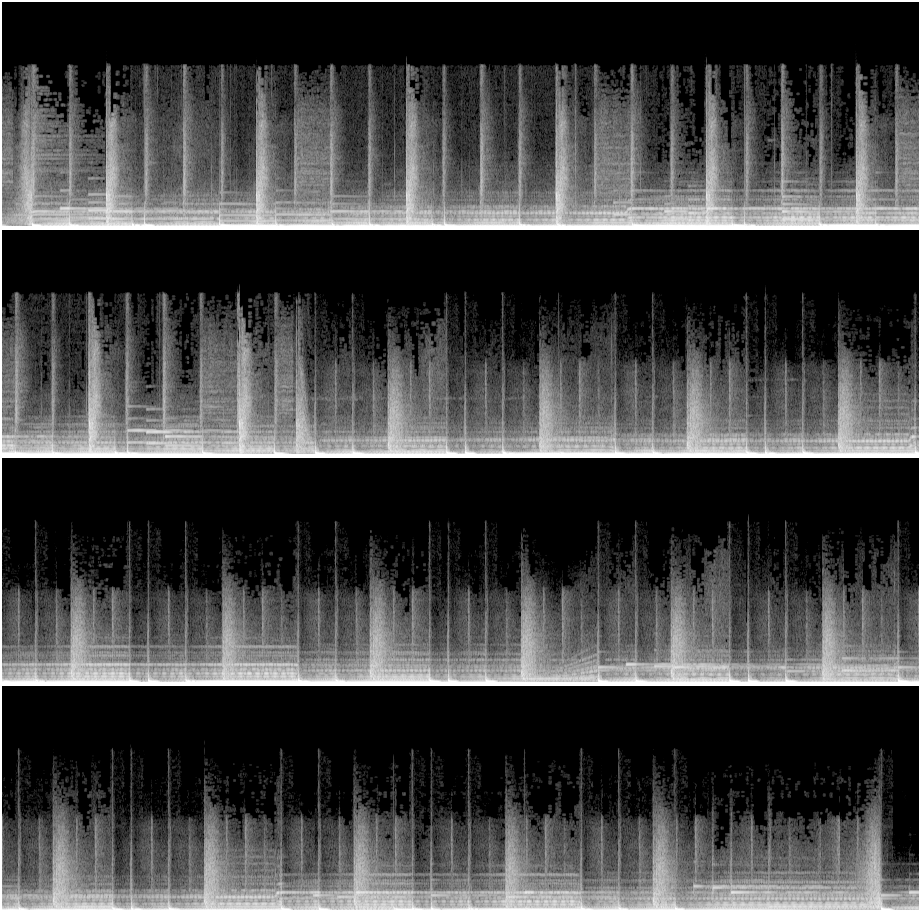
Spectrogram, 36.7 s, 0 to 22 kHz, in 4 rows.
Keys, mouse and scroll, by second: 0.8 click, 2.4-2.7 scroll down 2, 2.7 middle click, 4.7 middle click, 5.3 scroll up 1, 6.0 click, 6.9 click, 8.4 click, 9.3 click, 10.9 click, 12.2 click, 13.7 click, 15.1 middle click, 15.7-16.4 scroll up 1, 16.4 click, 17.5 click, 18.0 click, 18.6 click, 19.1 click, 19.6 click, 20.2 click, 20.9 click, 21.4 click, 21.6 click, 22.1 click, 22.7 click, 23.4 click, 24.0 click, 24.7 click, 25.5 click, 27.4 click, 28.5 click, 30.3 click, 31.6 click, 32.4 click, 34.2 click, 35.0 click, 36.2 click.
